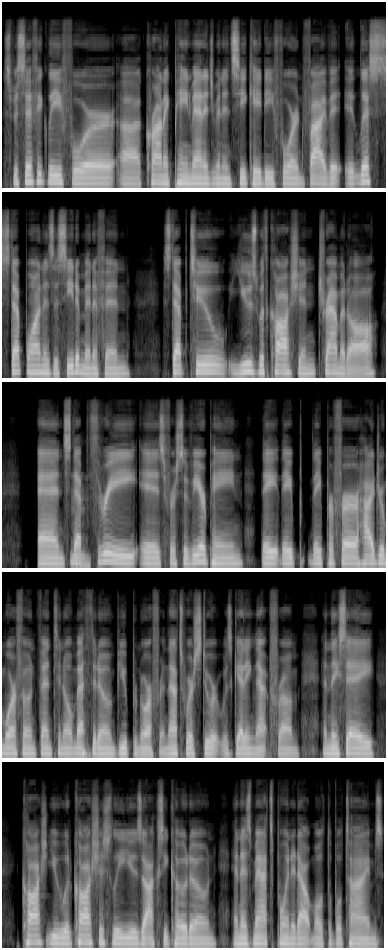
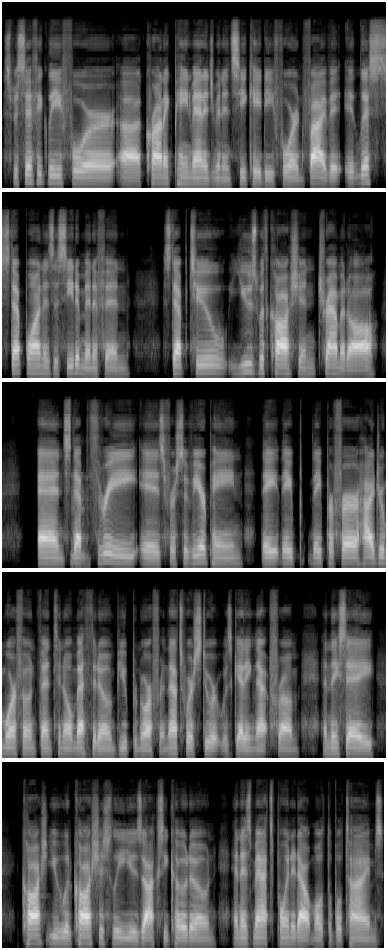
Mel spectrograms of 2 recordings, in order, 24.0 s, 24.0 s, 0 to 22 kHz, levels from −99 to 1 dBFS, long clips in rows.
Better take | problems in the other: first | thin; very; fading below 550 Hz

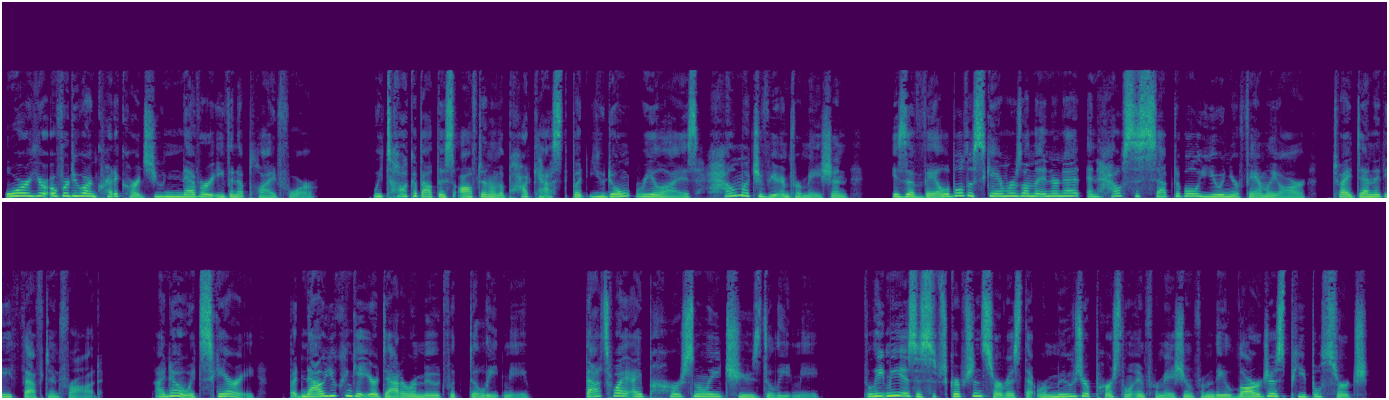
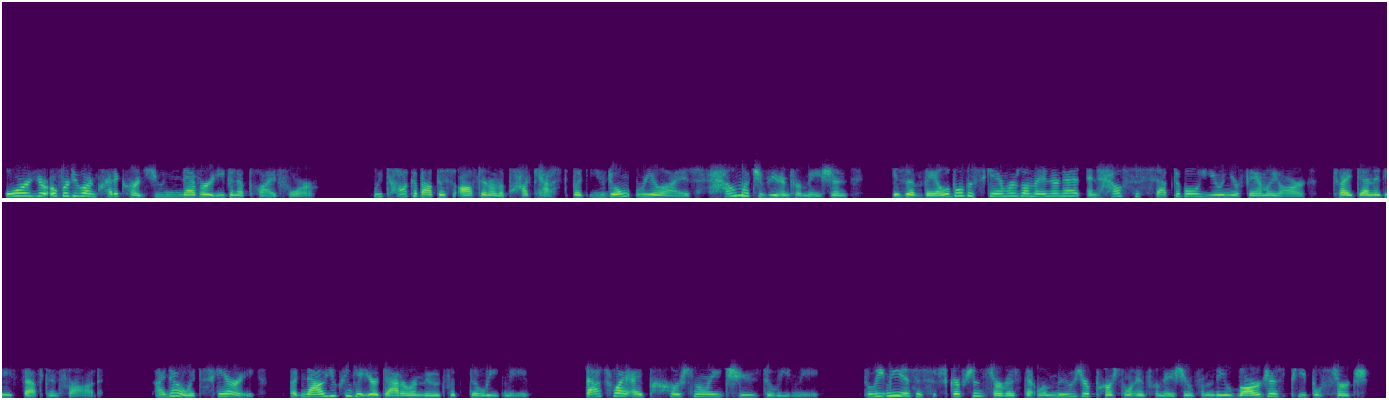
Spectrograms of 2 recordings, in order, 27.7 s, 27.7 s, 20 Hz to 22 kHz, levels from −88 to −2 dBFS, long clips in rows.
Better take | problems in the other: first | phone-call audio; poor line; nothing above 3.5 kHz

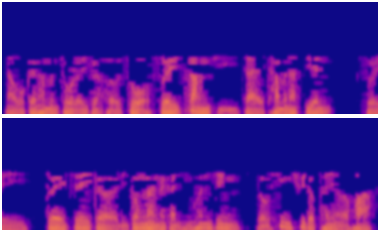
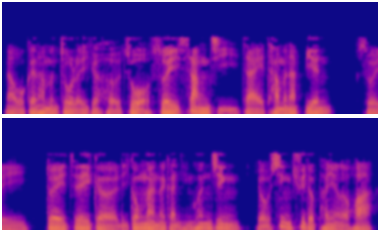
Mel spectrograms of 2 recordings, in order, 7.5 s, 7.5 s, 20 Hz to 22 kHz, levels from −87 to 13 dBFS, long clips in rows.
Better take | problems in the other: second | garbled, watery; badly; nothing above 3 kHz; slightly in the second

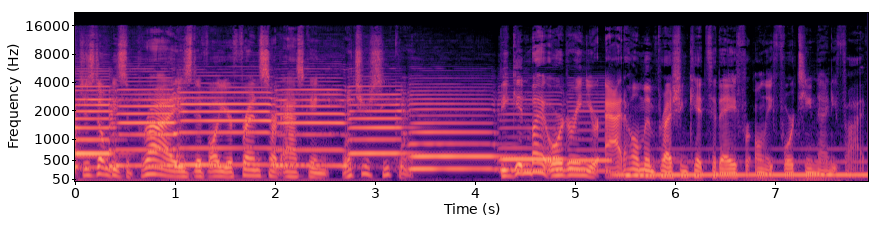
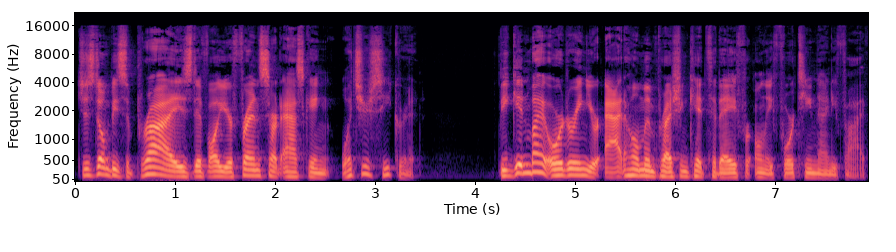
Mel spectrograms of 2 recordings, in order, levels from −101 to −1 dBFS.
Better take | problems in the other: second | background music; very loud; throughout; 2 dB above the speech

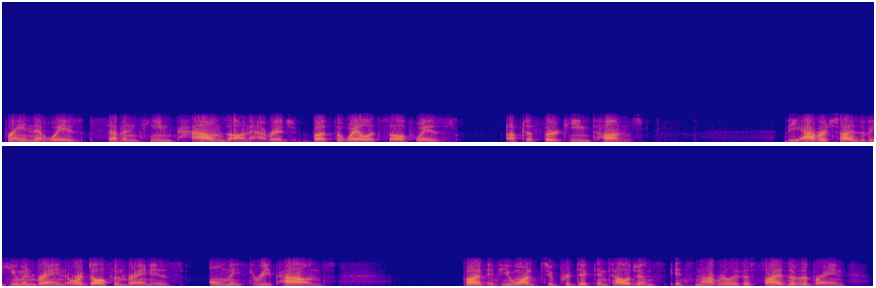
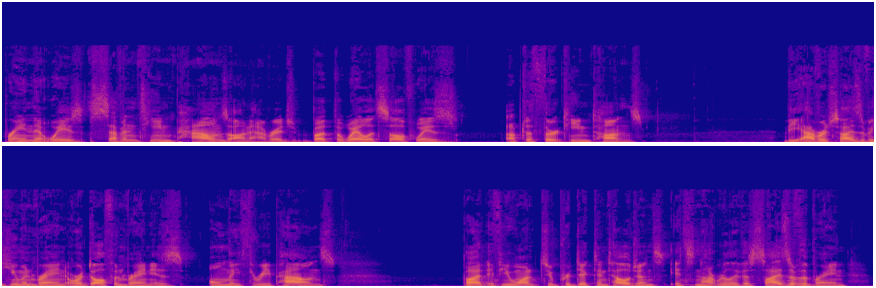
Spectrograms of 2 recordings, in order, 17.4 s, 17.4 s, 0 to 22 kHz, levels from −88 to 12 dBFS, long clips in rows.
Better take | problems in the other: second | phone-call audio; poor line; nothing above 4 kHz

